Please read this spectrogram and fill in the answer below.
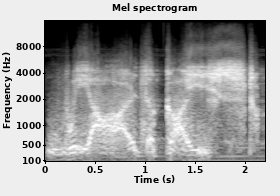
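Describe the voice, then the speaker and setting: A voice actor playing a cold, menacing alien ship commander who speaks in a slow hissing whisper. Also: over music, poor audio. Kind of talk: audio drama acting.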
